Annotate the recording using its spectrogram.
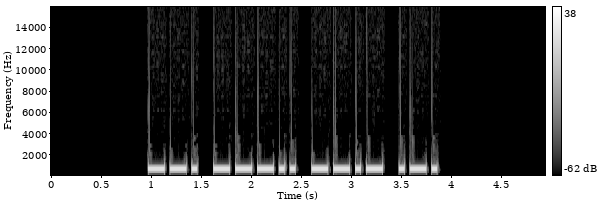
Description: Morse code, heard as a keyed tone, about 22 wpm, 700 Hz. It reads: G8QR
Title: DXCC-100 Call Signs - 4 Characters - 22wpm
